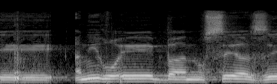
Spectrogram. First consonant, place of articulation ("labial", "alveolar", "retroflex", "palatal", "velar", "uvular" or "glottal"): alveolar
